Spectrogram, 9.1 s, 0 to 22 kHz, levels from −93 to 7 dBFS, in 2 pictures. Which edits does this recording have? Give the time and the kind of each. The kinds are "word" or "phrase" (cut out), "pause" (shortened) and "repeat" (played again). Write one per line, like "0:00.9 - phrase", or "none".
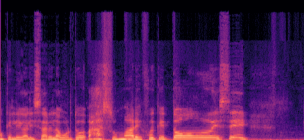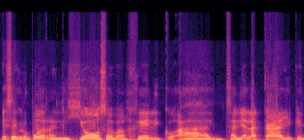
0:01.3 - word
0:02.3 - word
